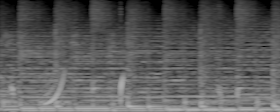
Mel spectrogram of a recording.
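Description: Background music with a steady beat, with two quick rising blip sounds, like water drops, about half a second and about one second in.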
